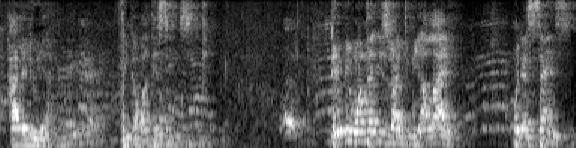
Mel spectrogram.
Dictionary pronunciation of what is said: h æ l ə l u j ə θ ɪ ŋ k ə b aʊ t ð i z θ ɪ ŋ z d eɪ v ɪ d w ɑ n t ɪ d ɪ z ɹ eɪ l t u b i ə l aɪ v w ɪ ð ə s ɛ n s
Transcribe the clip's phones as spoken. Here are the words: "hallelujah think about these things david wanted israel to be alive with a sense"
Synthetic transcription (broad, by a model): h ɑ l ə l u j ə θ ɪ ŋ k ə b aʊ t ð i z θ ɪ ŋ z d eɪ v ɪ d w ɑ n t ɪ d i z ɹ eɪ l t u b i ə l aɪ v w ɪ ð ə s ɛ n s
